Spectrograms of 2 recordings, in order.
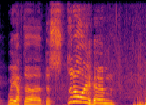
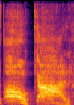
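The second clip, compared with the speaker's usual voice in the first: a much louder, higher cry breaking into a shrieking laugh; loud startled yell into laughter; 11 semitones higher, 13 dB louder than usual. Real, not acted. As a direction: yell then laugh hard. Crash then laughs.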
